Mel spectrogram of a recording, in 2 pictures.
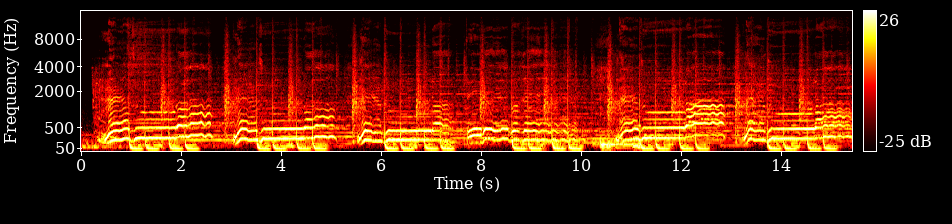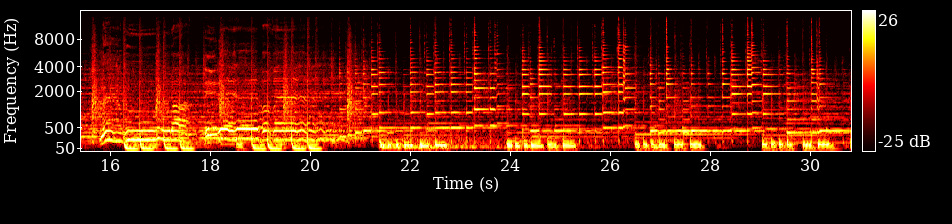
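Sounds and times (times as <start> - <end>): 
Bollywood romantic ringtone melody: 0.5 - 30.8.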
